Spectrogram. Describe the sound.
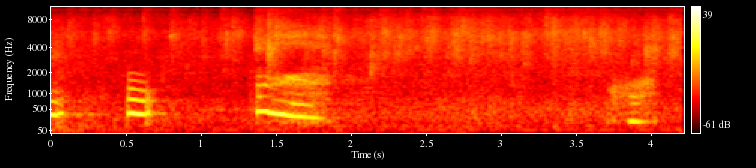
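Running water rinses soap foam off hair and skin during a hands-on wash. The soft, steady hiss is faint, with a few brief louder swells near the start and end.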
